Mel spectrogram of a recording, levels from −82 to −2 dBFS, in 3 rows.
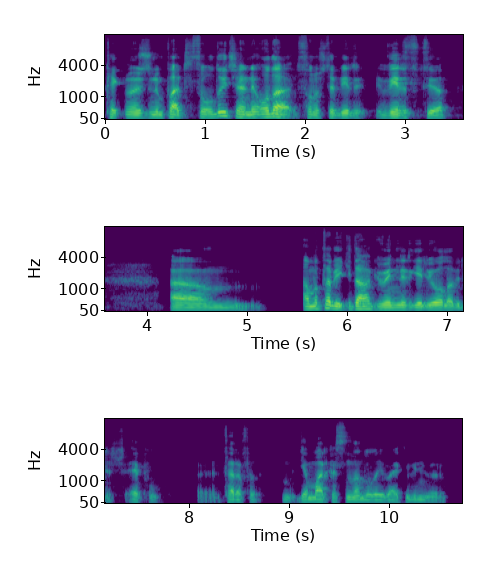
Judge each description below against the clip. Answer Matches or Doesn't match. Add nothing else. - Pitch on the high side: Doesn't match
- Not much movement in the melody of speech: Doesn't match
